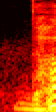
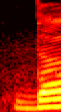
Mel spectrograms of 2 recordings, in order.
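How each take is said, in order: First: Breathy dental "dha" with a puff on த; த as a heavy "dha"; aspirated voiced த. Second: த voiced, without a puff; unaspirated voiced த. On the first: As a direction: push air through a voiced த. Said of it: "மகாபிரான்". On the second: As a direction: say த as an easy "da". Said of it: "அல்ப பிரான் த". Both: Shown as a demonstration.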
